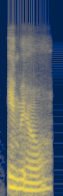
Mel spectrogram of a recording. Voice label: "immure", Indian

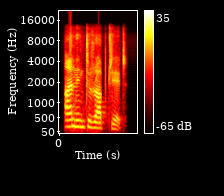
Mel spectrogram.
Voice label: "Uninterrupted", Indian

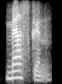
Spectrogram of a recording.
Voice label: "mascon", Indian

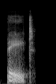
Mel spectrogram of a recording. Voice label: "pate", Indian; Dictionary

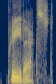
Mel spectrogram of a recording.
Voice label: "pretext", American

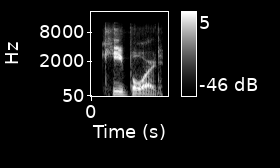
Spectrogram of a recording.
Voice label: "keyboard", American

